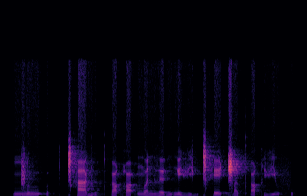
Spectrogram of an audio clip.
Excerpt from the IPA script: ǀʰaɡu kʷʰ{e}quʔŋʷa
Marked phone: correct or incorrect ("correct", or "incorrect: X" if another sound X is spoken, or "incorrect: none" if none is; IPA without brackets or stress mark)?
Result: correct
